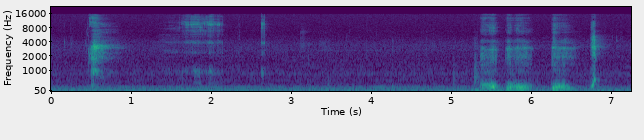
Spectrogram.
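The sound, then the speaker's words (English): Silence is broken by a short muffled sneeze, a couple of stifled bursts, followed by a brief sharp click; otherwise only faint background hum. “Bless you.”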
